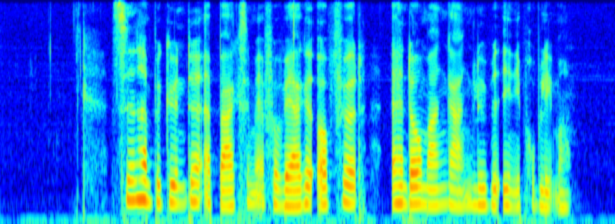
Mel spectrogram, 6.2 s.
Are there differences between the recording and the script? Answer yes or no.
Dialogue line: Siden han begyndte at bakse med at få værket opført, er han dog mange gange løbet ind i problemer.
no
